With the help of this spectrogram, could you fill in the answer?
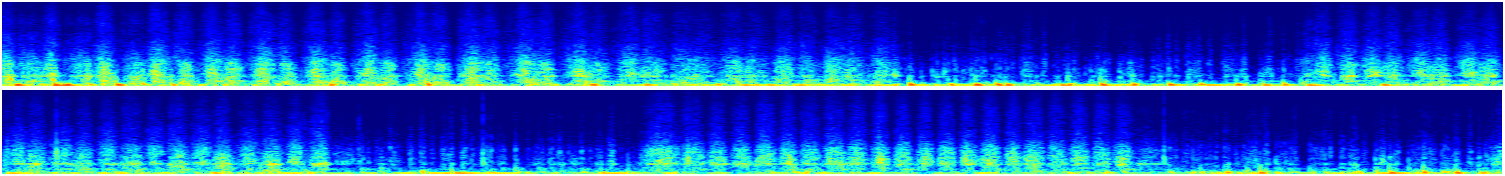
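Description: Fingertips and short nails of both hands scratch and tap a black foam windscreen on a desktop microphone. The result is a dense, continuous run of close, muffled rubbing and crackling with deep thumpy low end. Brighter, scratchier stretches alternate with duller, softer patting passages.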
